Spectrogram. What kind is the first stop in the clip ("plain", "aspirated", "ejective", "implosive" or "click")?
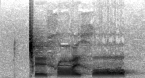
click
